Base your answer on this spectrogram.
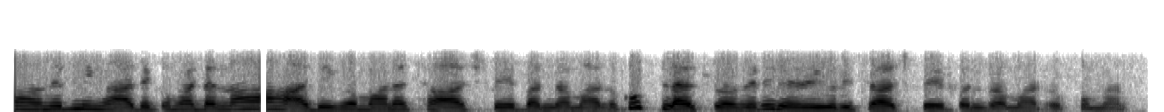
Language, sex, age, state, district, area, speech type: Tamil, female, 45-60, Tamil Nadu, Tiruvarur, rural, conversation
